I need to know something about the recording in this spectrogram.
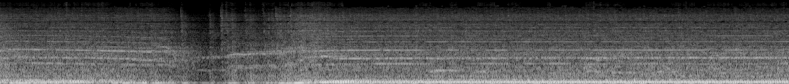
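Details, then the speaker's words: Buick that had caught fire, carburetor described as trash. Loud, steady low hum with a constant tone on top. Humming from the carburetor; something busted inside is suspected, and tapping it got the engine running again. "That's the carburetor. That's the carburetor. Yeah. You know? Probably got busted something inside"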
